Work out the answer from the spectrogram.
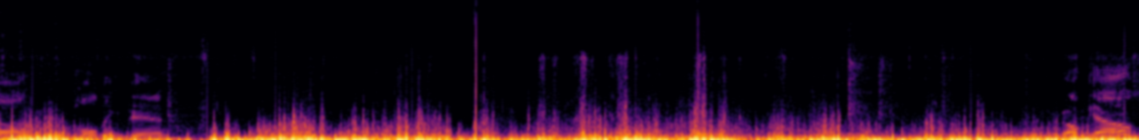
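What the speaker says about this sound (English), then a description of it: "But kind of windy" Gusty wind buffets the microphone with a constant roaring rumble while a person talks throughout, outdoors at a farm milk barn.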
